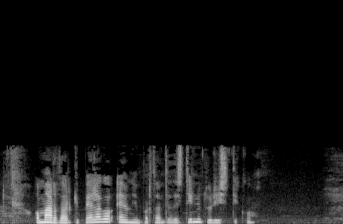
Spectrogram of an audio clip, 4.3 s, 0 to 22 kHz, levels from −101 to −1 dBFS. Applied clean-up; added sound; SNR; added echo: none; none; none; none.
